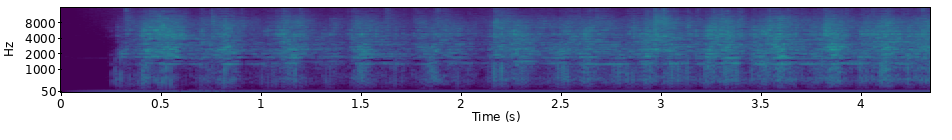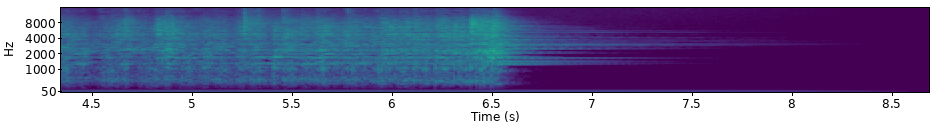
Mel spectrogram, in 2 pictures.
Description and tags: Hubcap rolling away from a car crash and rattling and clanging as it comes to rest. Actually, I needed the sound of a hubcap to add to an auto accident crash sfx and recorded this POT LID in my basement using my laptop computer, Audacity, and an inexpensive condenser mic. Hubcap1 is the pot lid rattling around and coming to rest on the cement floor in my basement. (The mic was further away from the POT LID for Hubcap1.)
